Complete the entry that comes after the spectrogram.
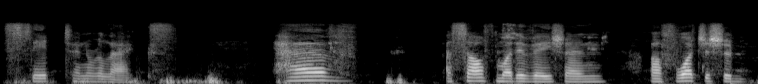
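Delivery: slow, halting relaxation-track voice; imitating meditation audio. Describing background audio on frequency videos, imitating meditation audio. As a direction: imitate a guided track, leaving long gaps. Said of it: "like, a background audio".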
